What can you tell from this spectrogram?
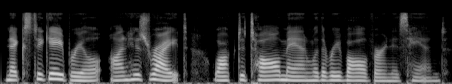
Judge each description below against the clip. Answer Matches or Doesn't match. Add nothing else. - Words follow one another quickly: Matches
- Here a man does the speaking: Doesn't match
